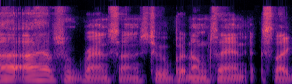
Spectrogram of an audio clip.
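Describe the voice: At a fairly quick pace, a man talks in a low pitch with ordinary pitch variation and a slightly mellow tone.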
